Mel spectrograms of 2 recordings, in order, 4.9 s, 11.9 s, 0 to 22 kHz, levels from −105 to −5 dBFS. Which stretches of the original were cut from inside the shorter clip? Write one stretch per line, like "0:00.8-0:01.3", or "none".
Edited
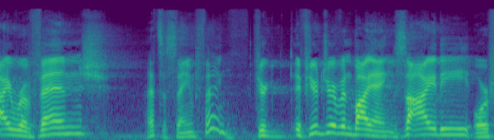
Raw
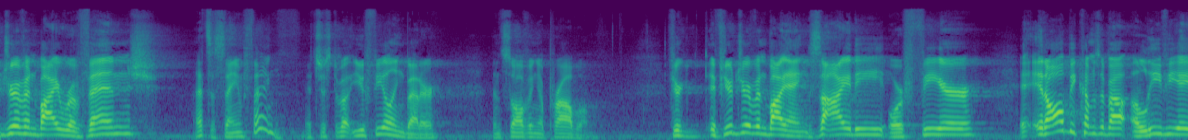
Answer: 0:02.9-0:06.6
